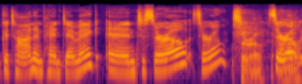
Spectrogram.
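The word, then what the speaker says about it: Tsuro: But she's actually the one that gave my parents Settlers of Catan and Pandemic, and to Suro, no T, and the T is silent.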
